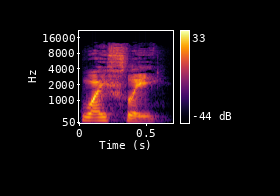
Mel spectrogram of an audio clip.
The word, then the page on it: wifely: American English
